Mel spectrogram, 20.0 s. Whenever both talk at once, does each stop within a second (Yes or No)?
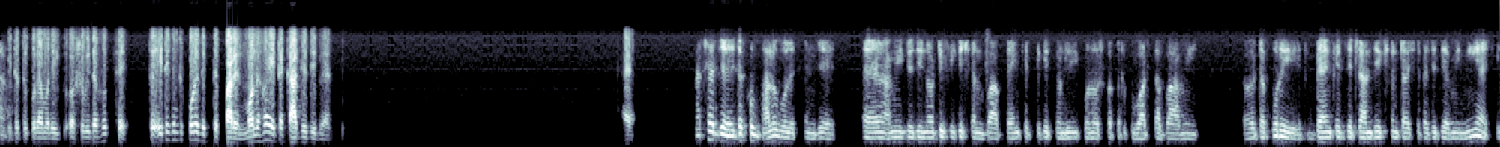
Yes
